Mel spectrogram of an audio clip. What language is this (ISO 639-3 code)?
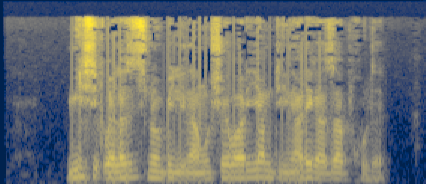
kat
